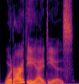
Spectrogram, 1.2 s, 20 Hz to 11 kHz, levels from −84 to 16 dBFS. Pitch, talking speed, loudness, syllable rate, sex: 200 Hz, 200 wpm, -17 LUFS, 5.9 syllables/s, female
